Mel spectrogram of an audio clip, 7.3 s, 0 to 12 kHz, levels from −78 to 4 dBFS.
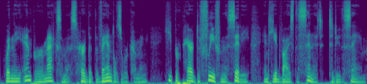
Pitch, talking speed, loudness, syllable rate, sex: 105 Hz, 210 wpm, -20 LUFS, 6.0 syllables/s, male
